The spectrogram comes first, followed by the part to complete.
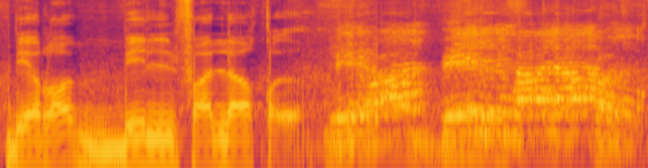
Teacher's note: حروف قلقلہ پانچ ہیں اور ان میں سے ایک حرف جو ہے وہ قلقلے والا قاف ہے، تو یہاں پہ قلقلہ کیا جائے گا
